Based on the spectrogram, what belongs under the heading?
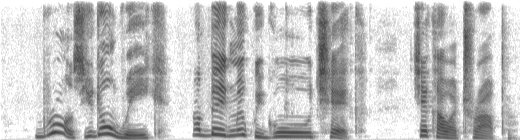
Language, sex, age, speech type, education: Nigerian Pidgin, female, 30-45, spontaneous, tertiary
